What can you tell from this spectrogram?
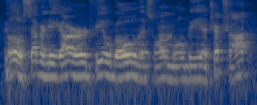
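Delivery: hammy vintage newsreel announcer; 1940s announcer voice. Pretend. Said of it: "Why are you using a nineteen forties voice?".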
